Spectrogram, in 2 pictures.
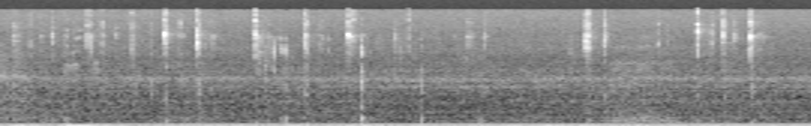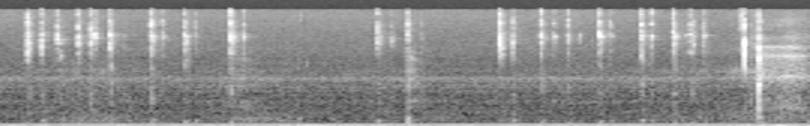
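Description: Faint typing on a computer keyboard: light key clicks coming in short scattered runs, over a steady low hum.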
